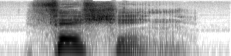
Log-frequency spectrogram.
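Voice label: "fishing", English, male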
